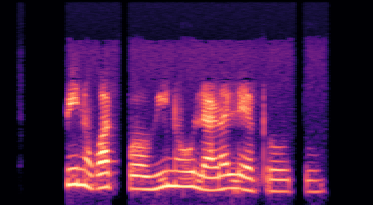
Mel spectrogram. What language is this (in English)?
Pashto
